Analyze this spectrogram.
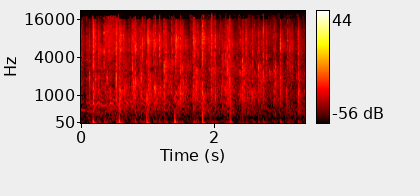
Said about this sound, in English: You can applaud.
